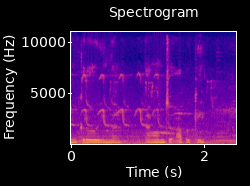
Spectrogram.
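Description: A small bird calling in a rapid series of short, sharply falling chirps, about four a second, that stop about three-quarters of the way through.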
